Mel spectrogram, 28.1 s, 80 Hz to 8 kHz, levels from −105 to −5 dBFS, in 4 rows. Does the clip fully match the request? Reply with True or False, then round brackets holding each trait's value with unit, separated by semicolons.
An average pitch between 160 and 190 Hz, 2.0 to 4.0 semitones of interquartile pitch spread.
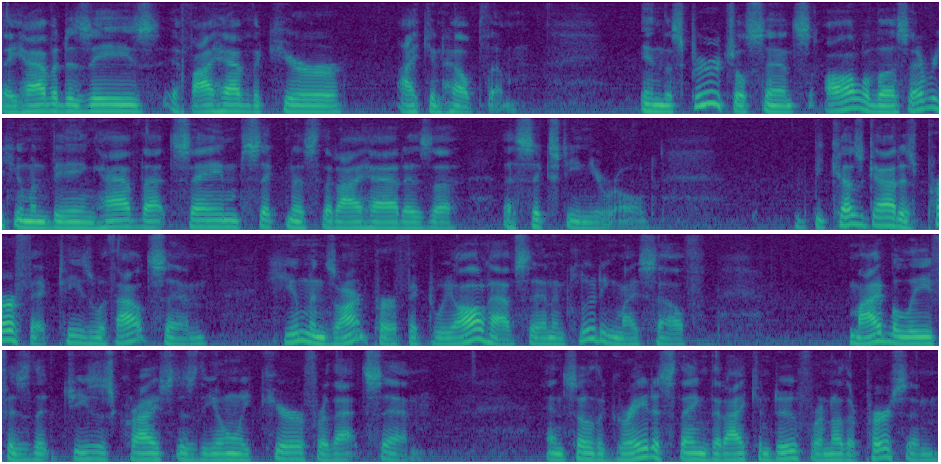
False (120 Hz; 3.0 semitones)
